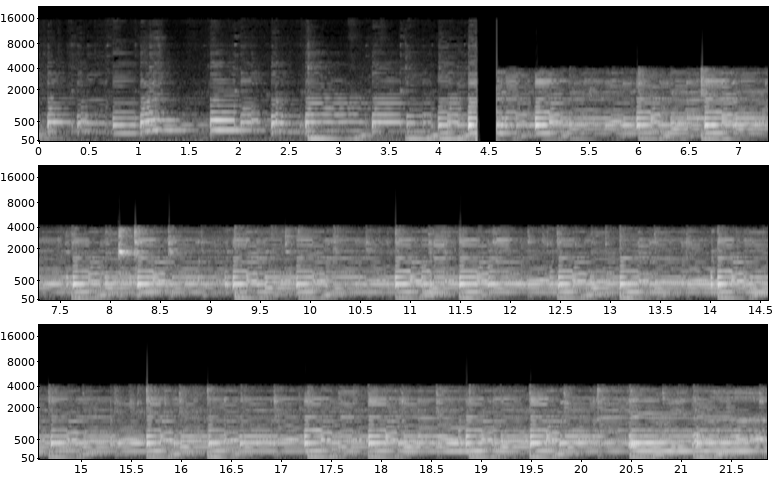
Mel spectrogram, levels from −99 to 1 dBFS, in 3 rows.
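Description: At 4.37 s the input appears to switch to a poorer device, most likely a change to another microphone or a headset's call profile. A gap of about 200 ms of silence marks the switch. From there to the end, nothing above 3.8 kHz comes through, so the sound turns dull and boxy at much the same level, and a new background noise floor sits well beneath the signal.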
